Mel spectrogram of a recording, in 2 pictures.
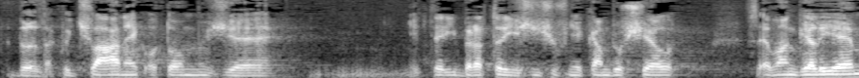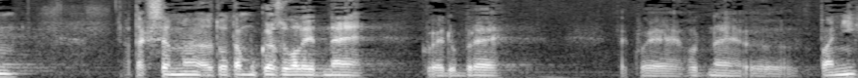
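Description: Middle-aged preacher in a reverberant hall. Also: male voice, lowish voice. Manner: lively expressive reading, halting with fillers when speaking freely. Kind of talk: sermon with scripture reading. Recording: long reverb of a church hall.

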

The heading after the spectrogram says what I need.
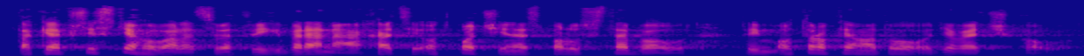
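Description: A man's voice: medium pitch, expressive. Man reading scripture in a reverberant hall. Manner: measured, deliberate reading. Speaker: scripture reader. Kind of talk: solemn Bible reading.

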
